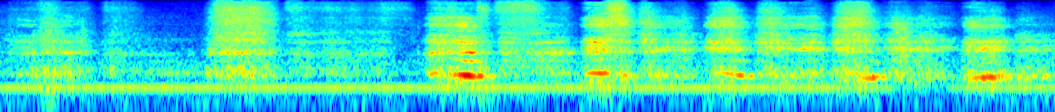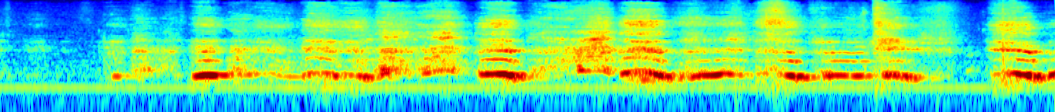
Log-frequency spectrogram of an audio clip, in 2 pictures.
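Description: A man whimpering and gasping in fear. It is faint at first, then grows louder and comes in quick, wavering, high-pitched whimpers from about six seconds in.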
